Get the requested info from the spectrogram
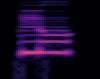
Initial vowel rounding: rounded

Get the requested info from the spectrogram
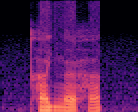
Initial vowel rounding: unrounded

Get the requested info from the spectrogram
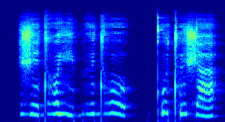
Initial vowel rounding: unrounded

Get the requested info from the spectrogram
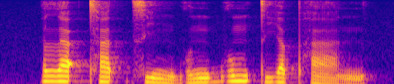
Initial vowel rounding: unrounded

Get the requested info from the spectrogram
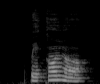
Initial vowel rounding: unrounded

